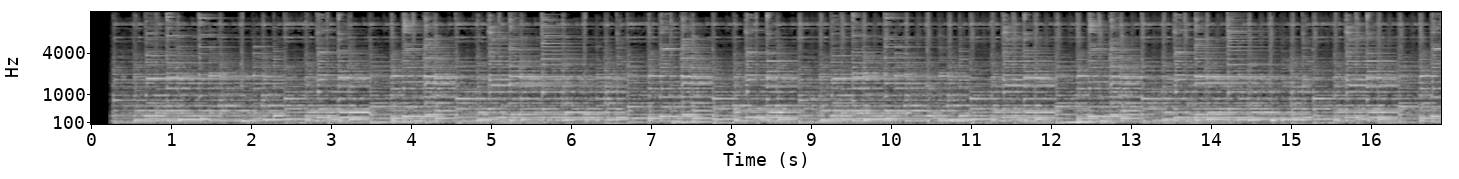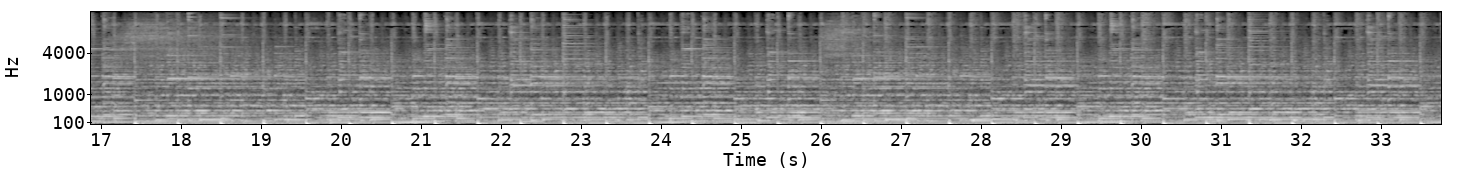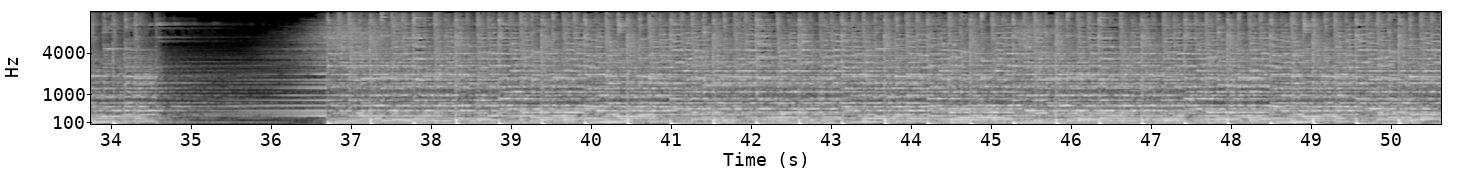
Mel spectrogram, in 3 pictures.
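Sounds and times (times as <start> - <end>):
happy holiday music: 0.2 - 50.6.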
